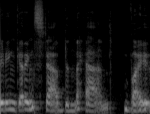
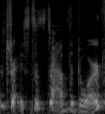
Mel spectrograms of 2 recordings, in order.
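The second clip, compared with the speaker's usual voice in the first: usual speaking voice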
